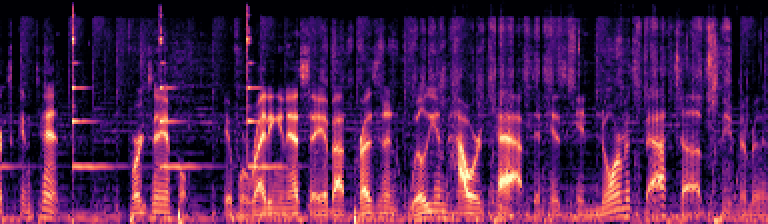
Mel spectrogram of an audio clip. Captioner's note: pencil writing an essay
